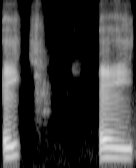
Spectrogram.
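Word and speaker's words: haa: to write the word h a a h-a-a and this is how we say the it's pronounced ha huh this is how we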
